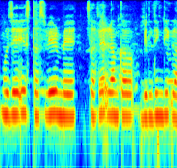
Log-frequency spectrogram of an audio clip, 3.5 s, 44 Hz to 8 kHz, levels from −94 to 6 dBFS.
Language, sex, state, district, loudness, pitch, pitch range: Hindi, female, Arunachal Pradesh, Papum Pare, -15 LUFS, 225 Hz, 220-235 Hz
